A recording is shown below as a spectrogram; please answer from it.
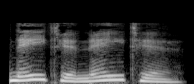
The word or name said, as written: neti neti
